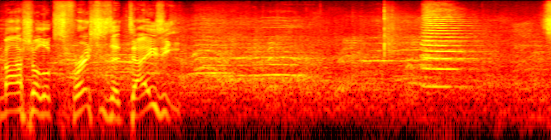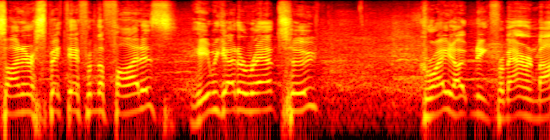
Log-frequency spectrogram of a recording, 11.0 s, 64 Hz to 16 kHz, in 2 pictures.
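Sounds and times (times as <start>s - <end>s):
crowd murmur: 0.0s - 10.6s.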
